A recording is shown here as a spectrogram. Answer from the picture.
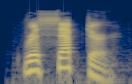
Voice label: "receptor", english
